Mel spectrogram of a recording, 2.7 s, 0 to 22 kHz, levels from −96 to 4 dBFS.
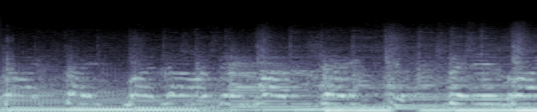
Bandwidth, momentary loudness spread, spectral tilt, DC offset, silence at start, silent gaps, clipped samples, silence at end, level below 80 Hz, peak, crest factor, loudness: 4.4 kHz; 4 LU; -11 dB/octave; under 0.1%; 0 s; none; under 0.1%; 0 s; -20 dBFS; 0 dBFS; 14 dB; -16 LUFS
